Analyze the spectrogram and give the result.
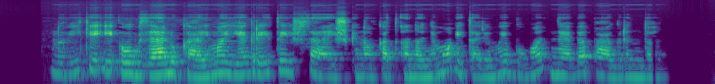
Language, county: Lithuanian, Vilnius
